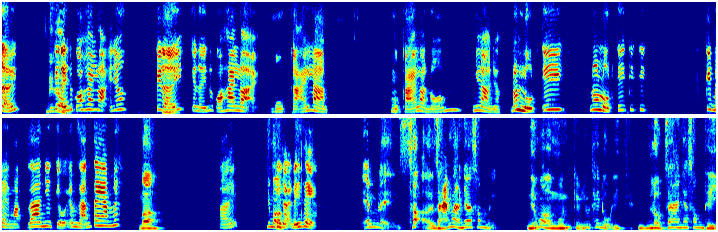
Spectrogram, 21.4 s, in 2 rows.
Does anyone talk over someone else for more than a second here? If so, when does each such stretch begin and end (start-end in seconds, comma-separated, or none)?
none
